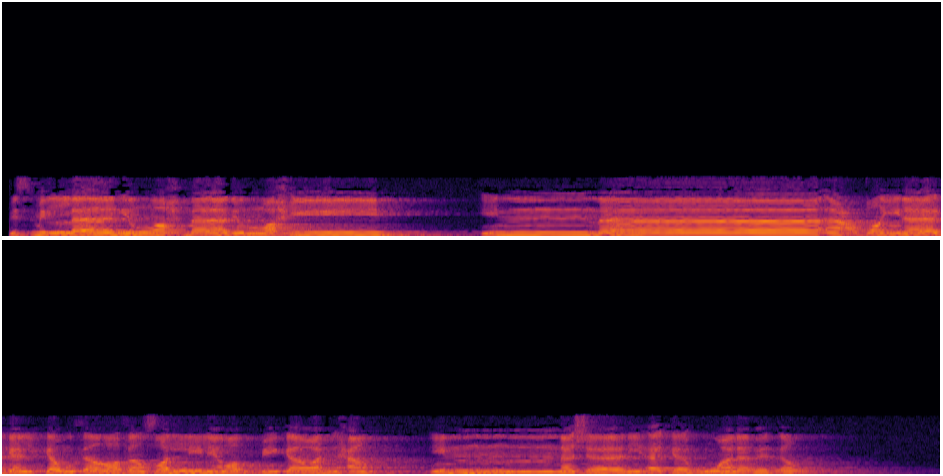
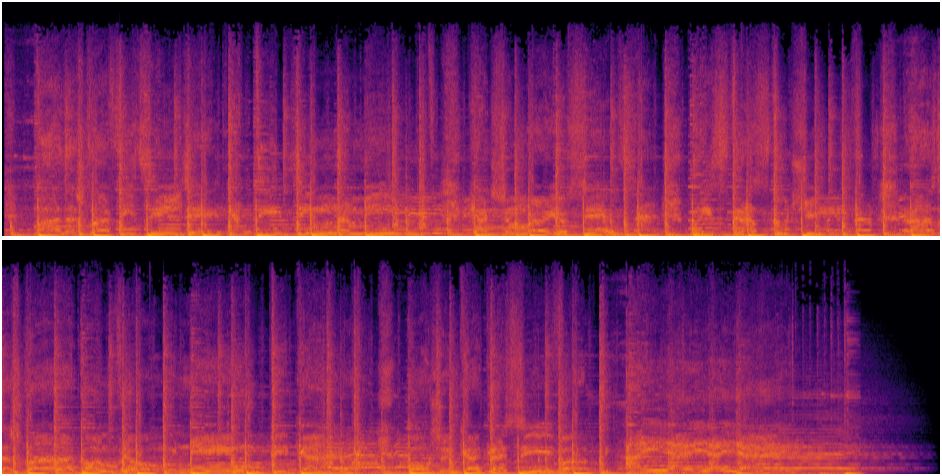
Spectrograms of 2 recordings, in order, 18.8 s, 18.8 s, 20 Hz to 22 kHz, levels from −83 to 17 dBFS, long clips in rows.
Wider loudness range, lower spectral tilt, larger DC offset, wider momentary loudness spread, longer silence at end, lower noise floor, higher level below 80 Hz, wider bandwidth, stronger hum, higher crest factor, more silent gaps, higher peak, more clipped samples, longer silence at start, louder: first, 5 LU vs 1 LU; first, -11 dB/octave vs -4.5 dB/octave; second, under 0.1% vs 1%; first, 9 LU vs 3 LU; first, 0.9 s vs 0.45 s; first, -54 dBFS vs -41 dBFS; second, -62 dBFS vs -16 dBFS; second, 5.8 kHz vs 19.5 kHz; neither; about the same, 14 dB vs 12 dB; neither; second, -4 dBFS vs 0 dBFS; neither; about the same, 0.1 s vs 0.05 s; second, -17 LUFS vs -12 LUFS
